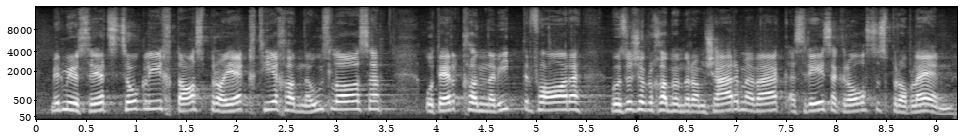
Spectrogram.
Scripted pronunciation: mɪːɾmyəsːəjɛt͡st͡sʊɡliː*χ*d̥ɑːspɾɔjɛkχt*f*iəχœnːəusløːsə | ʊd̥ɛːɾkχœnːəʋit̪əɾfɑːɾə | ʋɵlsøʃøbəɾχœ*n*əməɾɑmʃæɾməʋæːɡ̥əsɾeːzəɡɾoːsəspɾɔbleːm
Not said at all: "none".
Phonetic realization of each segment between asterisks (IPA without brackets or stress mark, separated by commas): χ, h, m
